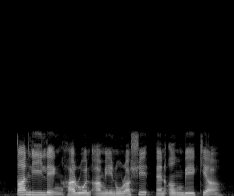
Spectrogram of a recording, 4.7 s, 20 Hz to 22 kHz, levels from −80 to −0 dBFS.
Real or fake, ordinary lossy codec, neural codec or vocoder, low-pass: fake; none; vocoder, 44.1 kHz, 80 mel bands, Vocos; 7.2 kHz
